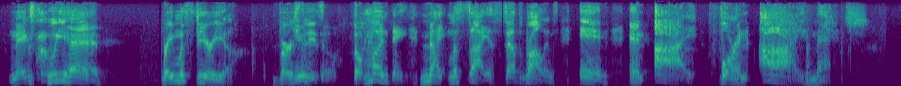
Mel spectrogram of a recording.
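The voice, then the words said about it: Dramatic announcer-style voice. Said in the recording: “dramatic voice”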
